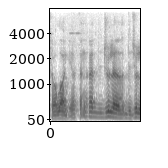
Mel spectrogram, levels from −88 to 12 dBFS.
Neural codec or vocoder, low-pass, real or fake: none; 7.2 kHz; real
